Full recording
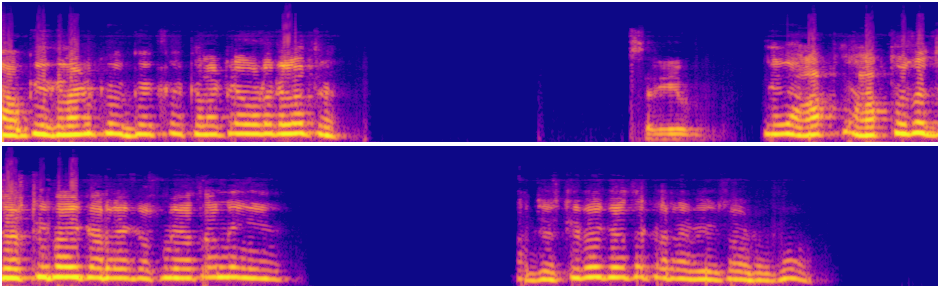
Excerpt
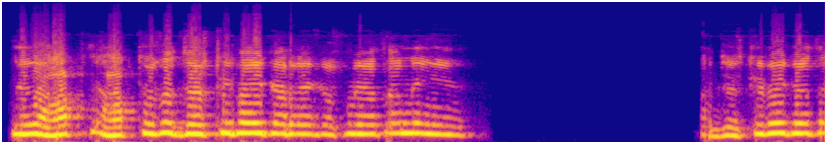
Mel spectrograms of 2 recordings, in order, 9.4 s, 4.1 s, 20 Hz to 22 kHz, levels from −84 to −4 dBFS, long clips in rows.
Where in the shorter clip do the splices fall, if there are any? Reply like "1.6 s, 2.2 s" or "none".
none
